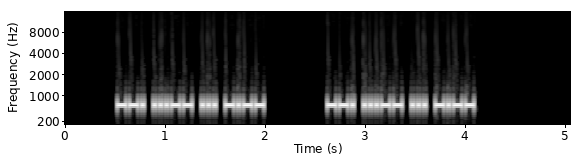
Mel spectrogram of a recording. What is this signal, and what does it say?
Morse code, heard as a keyed tone, about 37 wpm, 700 Hz. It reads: G3SY G3SY
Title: DXCC-100 Call Signs - 4 Characters - Repeated 2x - 40wpm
